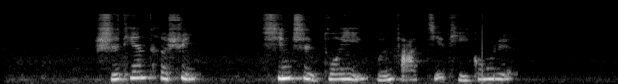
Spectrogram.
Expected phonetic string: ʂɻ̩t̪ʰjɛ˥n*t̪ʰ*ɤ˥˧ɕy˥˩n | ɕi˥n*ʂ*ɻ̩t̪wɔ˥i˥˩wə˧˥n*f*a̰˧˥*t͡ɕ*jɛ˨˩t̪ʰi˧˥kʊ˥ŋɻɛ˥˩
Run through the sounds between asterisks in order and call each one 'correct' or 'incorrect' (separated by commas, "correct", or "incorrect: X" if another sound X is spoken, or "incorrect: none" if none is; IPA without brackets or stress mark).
correct, incorrect: ʈ͡ʂ, correct, correct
